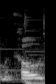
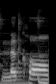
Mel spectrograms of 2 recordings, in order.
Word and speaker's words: Michole: People think it's Nicole, but it's Michole with the M.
